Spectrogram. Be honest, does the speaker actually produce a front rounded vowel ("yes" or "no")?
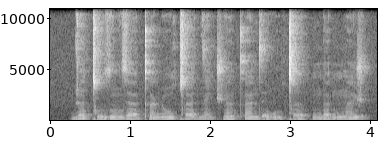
yes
